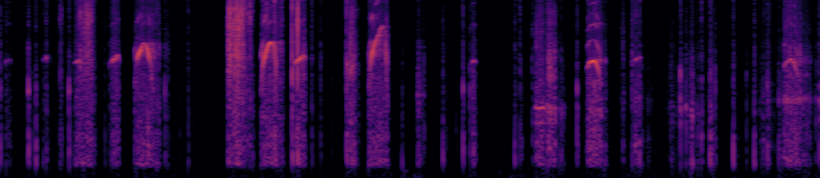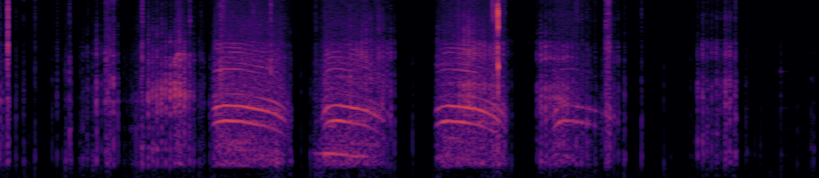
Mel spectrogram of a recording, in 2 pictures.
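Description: Small birds chirping, short squeaky calls that rise and fall in pitch, heard in choppy snatches, with a denser run of chirps in the middle.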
